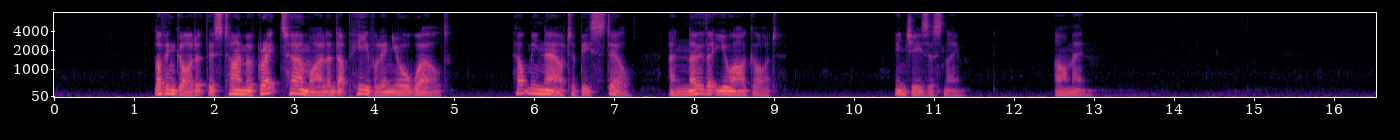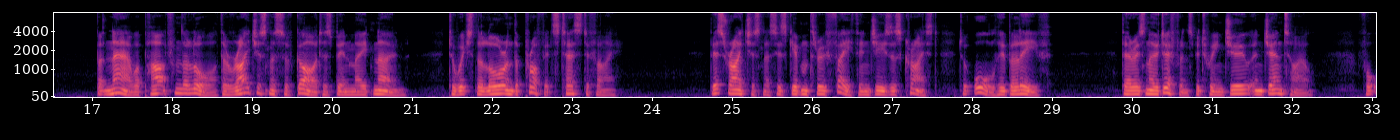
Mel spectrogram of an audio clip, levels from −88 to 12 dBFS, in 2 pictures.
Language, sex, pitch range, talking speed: English, male, 95-125 Hz, 135 wpm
